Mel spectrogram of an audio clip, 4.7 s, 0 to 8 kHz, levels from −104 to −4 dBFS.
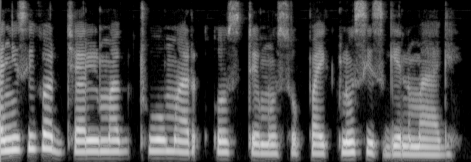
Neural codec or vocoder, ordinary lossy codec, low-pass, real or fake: none; none; none; real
